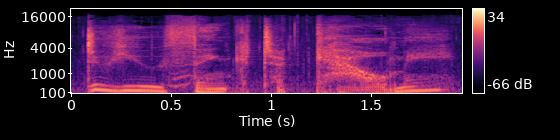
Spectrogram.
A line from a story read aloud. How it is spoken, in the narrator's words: He gasped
